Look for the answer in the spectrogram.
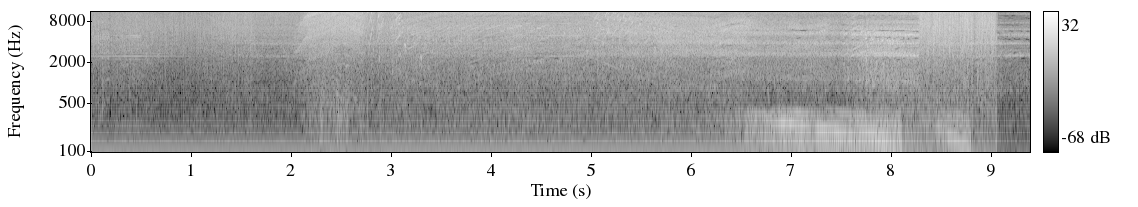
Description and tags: dark full drone with a light varying drone in the foreground; done with Native Instruments Reaktor and Adobe Audition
